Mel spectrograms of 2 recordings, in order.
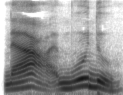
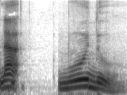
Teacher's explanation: tidak boleh baca dengan hamzah. Sepatutnya dengan huruf ain.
